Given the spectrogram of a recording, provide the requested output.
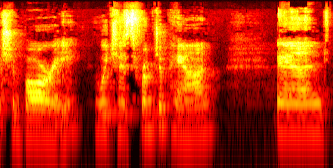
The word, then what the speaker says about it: shibari: i said it right did i say it correctly shibari shibari i said shibatsu didn't i is that the wrong one is that different is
